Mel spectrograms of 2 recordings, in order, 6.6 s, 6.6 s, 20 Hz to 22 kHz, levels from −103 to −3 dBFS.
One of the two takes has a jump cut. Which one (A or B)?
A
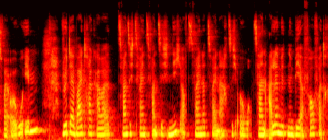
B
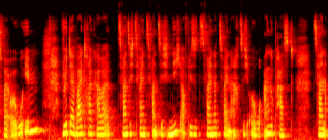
A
